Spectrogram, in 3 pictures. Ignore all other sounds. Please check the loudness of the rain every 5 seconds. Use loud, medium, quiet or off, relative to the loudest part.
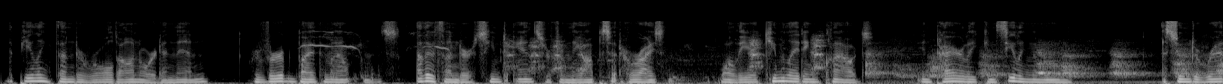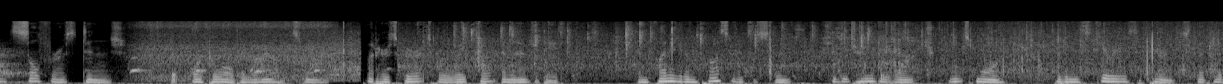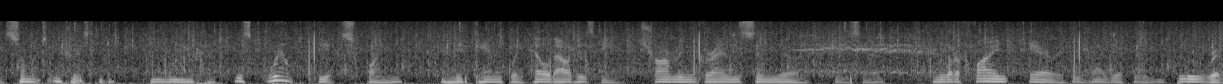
off, off, loud, loud, loud, loud, loud, loud.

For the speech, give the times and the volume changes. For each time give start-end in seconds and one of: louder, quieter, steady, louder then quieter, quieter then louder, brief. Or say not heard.
0.1-36.6 steady.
